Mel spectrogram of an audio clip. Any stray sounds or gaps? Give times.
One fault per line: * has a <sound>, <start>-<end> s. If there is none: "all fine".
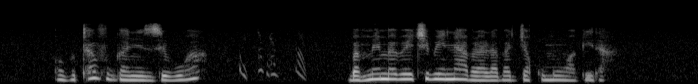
* has a chirp, 2.4-3.1 s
